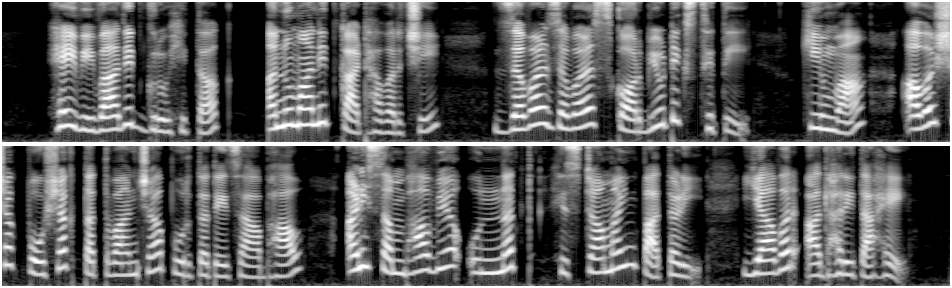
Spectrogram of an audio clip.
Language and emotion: Marathi, neutral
